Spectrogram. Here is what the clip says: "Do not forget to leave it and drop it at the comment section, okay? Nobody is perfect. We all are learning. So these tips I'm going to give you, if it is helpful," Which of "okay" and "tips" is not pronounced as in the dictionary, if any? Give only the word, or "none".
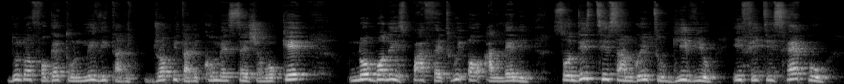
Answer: tips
